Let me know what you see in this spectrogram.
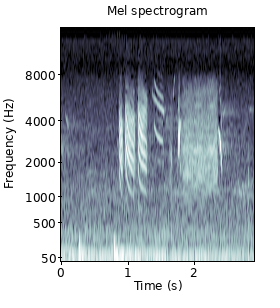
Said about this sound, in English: Horsfall Blackbird, Isla Victoria, 13th December 77.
